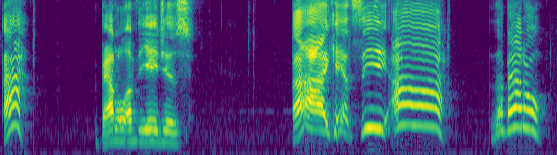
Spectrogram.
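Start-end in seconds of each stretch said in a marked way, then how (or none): 3.7-6.8 excited shout. Real, not acted. Streamer can't see the fight, high excited wail. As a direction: wail that the view is blocked.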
